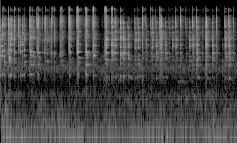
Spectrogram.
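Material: Glass.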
